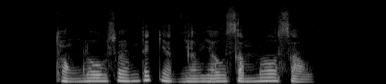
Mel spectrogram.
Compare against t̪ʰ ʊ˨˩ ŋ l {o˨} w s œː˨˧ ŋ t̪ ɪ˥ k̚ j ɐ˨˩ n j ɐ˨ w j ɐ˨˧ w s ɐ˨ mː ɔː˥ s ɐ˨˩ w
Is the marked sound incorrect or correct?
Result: correct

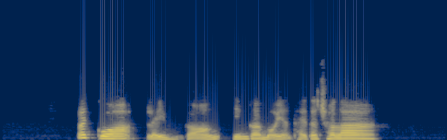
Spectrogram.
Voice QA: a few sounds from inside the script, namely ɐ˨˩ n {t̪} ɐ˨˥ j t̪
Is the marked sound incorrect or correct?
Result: incorrect: t̪ʰ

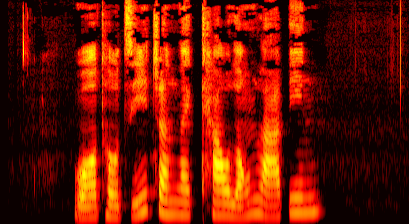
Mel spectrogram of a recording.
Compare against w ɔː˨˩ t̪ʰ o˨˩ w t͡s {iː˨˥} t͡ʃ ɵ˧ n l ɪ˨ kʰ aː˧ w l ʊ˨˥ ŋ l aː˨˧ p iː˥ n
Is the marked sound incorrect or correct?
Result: correct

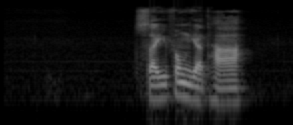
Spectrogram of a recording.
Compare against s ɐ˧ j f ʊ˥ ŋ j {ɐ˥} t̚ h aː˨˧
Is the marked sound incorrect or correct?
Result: incorrect: ɐ˨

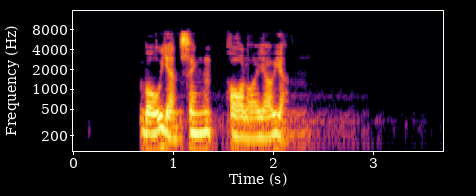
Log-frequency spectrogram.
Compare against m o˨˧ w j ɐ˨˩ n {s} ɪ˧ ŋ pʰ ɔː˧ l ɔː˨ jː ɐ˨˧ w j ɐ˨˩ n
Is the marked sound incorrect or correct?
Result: correct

